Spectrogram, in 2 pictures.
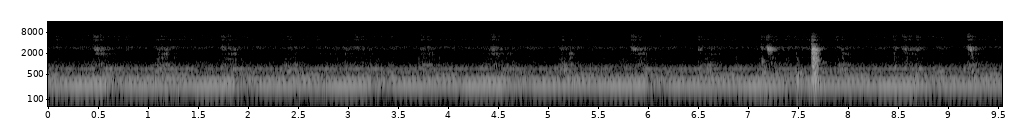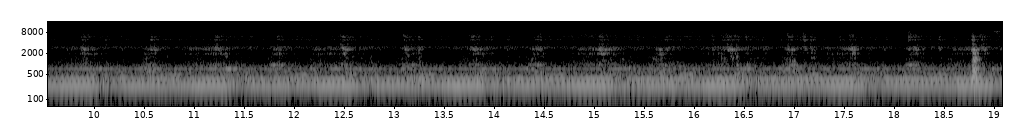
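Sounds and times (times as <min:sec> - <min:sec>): treadmill motor hum: 0:00.0 - 0:19.0.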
